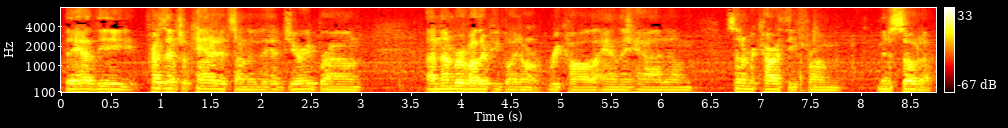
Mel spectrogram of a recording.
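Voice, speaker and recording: A man's voice: low voice, little pitch movement, a little fast, slight background noise, rough recording. A man from the United States in casual conversation, telling anecdotes in a rambling way with restarts and quoted dialogue.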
